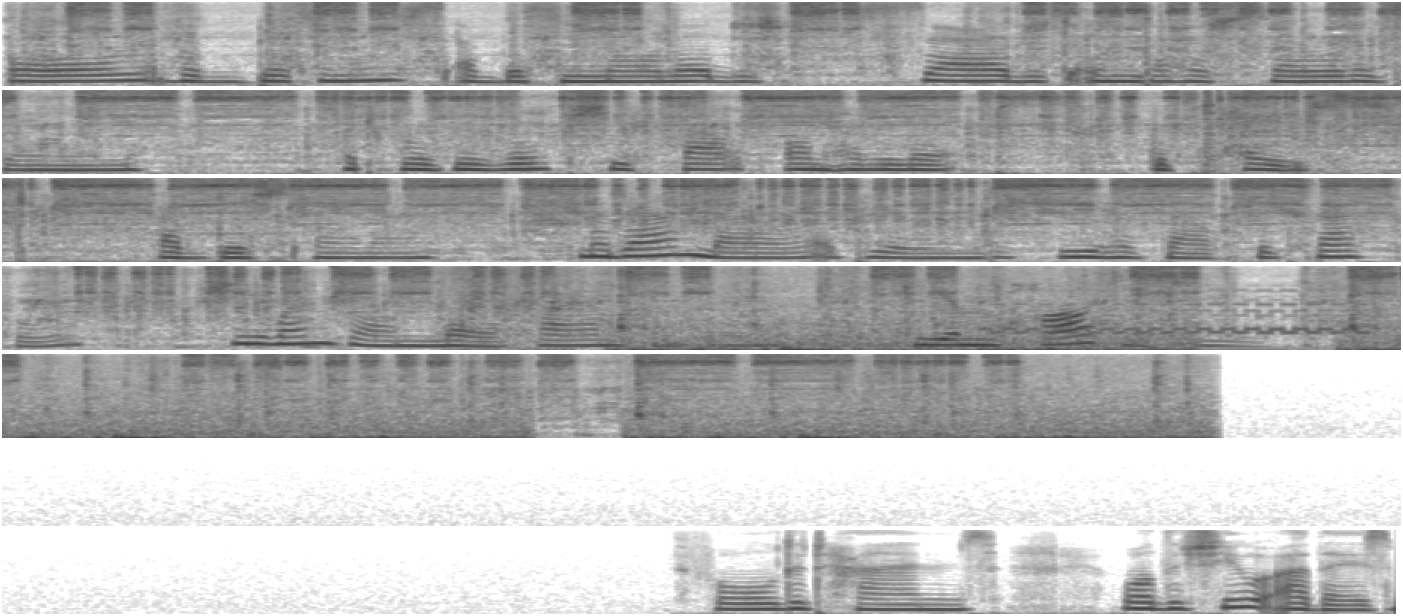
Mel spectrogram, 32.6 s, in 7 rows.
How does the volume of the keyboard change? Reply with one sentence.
The loudness of the keyboard stays about the same.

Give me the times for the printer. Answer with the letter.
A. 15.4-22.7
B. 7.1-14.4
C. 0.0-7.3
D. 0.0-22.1
D.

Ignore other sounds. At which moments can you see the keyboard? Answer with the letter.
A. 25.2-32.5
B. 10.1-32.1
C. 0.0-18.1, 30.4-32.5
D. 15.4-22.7
D.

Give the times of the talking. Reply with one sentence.
The talking can be heard from 0.0 to 18.1 s and from 30.4 to 32.5 s.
